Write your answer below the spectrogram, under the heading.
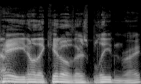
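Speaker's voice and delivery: ordinary talk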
